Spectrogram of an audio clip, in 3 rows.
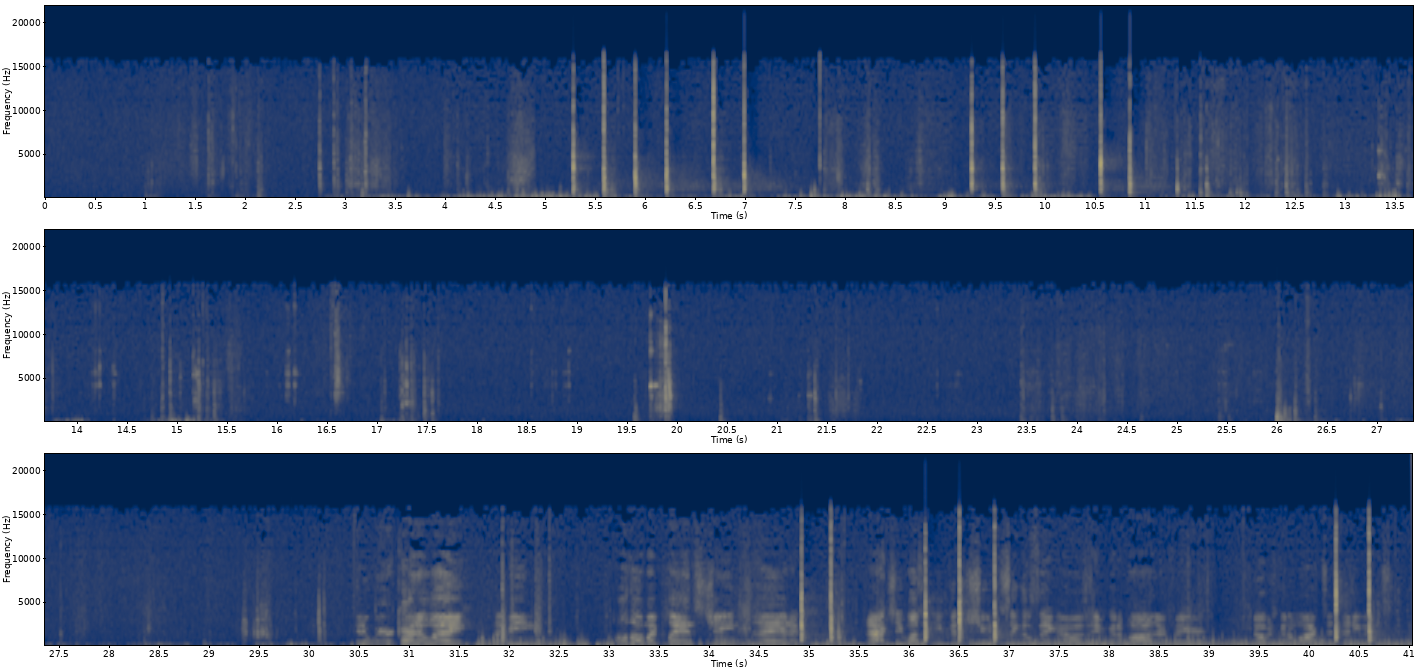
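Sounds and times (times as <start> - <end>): wood scraping on wood: 1.0 - 6.2, 7.7 - 13.9, 14.7 - 15.8, 19.6 - 22.0, 22.6 - 31.1, 31.8 - 37.2
wooden boards knocking: 9.2 - 13.7, 26.0 - 26.5, 34.9 - 35.4, 40.2 - 40.9.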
